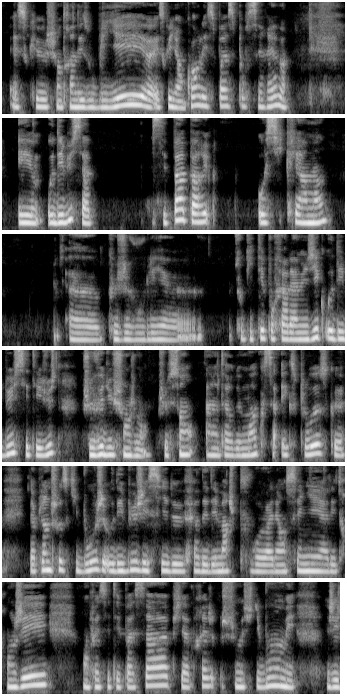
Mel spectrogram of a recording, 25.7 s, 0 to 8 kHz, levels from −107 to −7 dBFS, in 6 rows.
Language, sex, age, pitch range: French, female, 20-39, 190-220 Hz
